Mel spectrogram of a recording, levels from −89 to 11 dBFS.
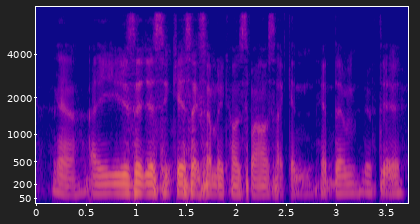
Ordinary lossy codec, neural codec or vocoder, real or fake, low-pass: MP3, 48 kbps; codec, 16 kHz, 4 kbps, FunCodec, trained on LibriTTS, 50 frames a second; fake; 7.2 kHz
